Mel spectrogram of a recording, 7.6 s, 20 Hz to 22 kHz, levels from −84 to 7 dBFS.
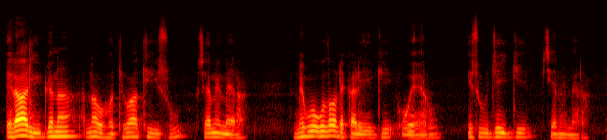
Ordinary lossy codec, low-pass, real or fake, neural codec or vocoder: none; 14.4 kHz; fake; autoencoder, 48 kHz, 32 numbers a frame, DAC-VAE, trained on Japanese speech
